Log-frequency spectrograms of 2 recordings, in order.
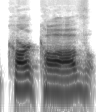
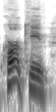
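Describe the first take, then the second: First: The name is given its Russian pronunciation. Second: The name is given its Ukrainian pronunciation. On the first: The speaker sides with Russia. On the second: The speaker sides with Ukraine.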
